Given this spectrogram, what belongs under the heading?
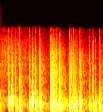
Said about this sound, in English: Wait, listen. My horse is coming.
